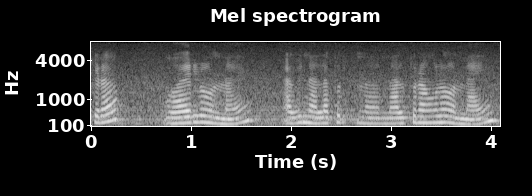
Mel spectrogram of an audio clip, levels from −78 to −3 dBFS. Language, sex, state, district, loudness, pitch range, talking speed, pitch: Telugu, female, Telangana, Mahabubabad, -17 LUFS, 190-225 Hz, 100 wpm, 200 Hz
